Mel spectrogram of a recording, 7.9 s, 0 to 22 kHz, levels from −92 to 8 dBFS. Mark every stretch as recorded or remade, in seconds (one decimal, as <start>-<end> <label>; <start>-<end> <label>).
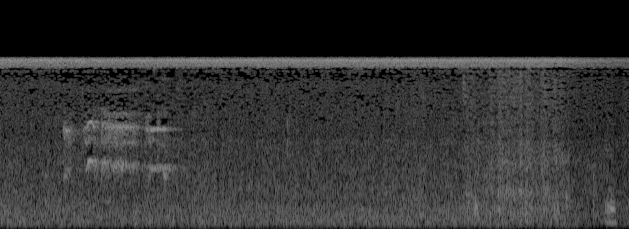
0.0-1.7 recorded; 1.7-2.6 remade; 2.6-5.6 recorded; 5.6-6.8 remade; 6.8-7.9 recorded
